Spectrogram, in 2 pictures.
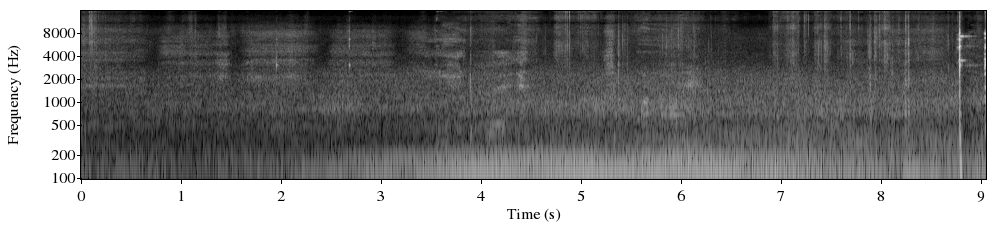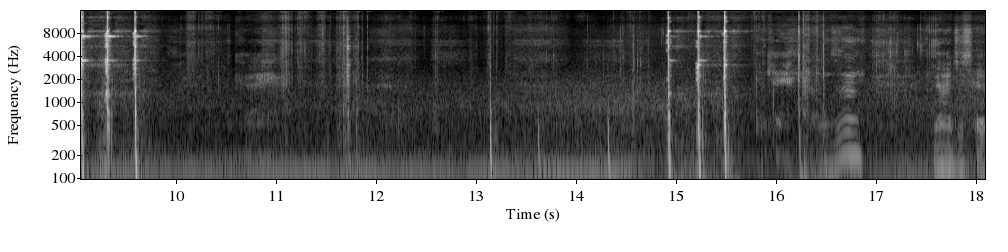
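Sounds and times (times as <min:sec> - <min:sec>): hammer striking roofing nail: 0:08.8 - 0:09.8, 0:14.6 - 0:16.5.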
